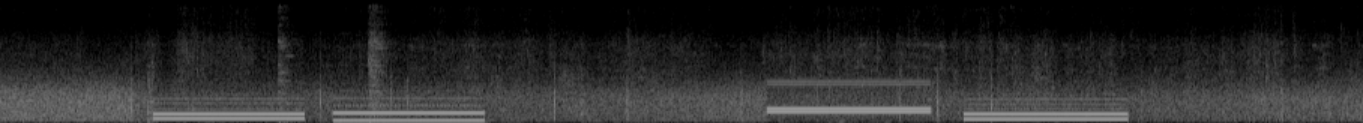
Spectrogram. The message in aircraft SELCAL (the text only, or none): EL-AM PR-DL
